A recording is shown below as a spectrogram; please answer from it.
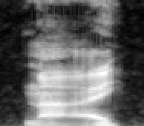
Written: nai3

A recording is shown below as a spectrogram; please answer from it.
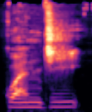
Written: guan1ji1

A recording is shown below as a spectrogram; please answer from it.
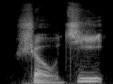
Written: shou3ji1

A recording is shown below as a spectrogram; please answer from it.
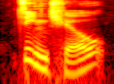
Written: jin4qiu2

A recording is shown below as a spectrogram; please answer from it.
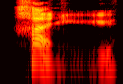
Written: han4yu3

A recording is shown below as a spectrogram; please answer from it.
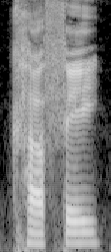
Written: ka1fei1

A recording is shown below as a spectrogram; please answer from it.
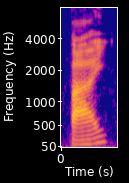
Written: bai2

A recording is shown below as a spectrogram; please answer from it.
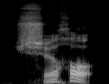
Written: shi2hou5

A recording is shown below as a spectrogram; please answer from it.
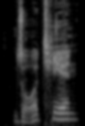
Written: zuo2tian1

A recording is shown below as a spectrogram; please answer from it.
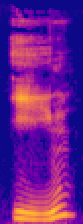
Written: ying3

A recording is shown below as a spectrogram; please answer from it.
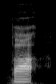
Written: ba5

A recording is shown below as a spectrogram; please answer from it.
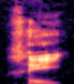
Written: hei1

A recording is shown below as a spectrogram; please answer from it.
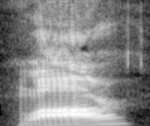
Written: wanr2

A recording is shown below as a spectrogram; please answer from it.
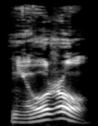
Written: niu2rou4

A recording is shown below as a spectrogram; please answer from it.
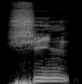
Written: xin1

